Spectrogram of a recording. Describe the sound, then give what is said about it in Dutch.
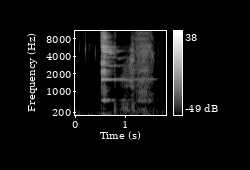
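Wine glasses of an everyday wine clink together once in a bright, ringing toast, the chime lingering and fading over about a second with a soft clatter after. “Proost.”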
